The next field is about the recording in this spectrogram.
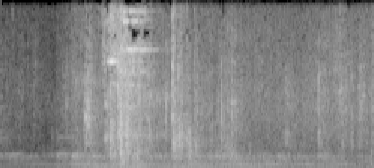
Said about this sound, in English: closing the door behind him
